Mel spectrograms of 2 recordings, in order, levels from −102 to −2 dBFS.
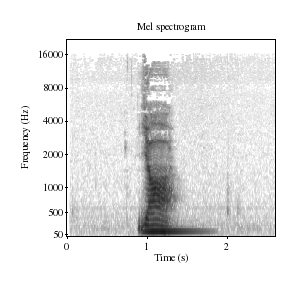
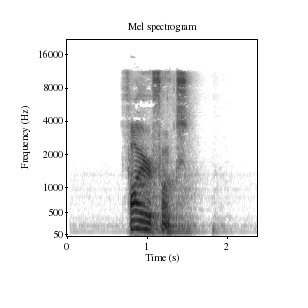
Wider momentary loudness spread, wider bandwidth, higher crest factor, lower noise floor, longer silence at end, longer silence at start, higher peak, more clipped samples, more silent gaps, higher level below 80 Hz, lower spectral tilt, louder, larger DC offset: first, 26 LU vs 9 LU; about the same, 12.5 kHz vs 12 kHz; about the same, 20 dB vs 18 dB; second, -67 dBFS vs -74 dBFS; first, 1 s vs 0.85 s; first, 0.9 s vs 0.75 s; about the same, -2 dBFS vs -2 dBFS; neither; neither; first, -56 dBFS vs -62 dBFS; first, -7.5 dB/octave vs -4.5 dB/octave; about the same, -18 LUFS vs -17 LUFS; neither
